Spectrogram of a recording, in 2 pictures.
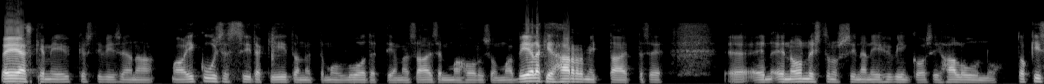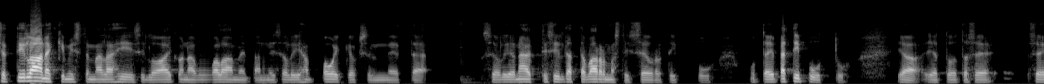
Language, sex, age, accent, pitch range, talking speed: Finnish, male, 30-49, native, 110-130 Hz, 170 wpm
